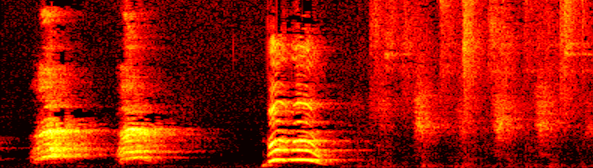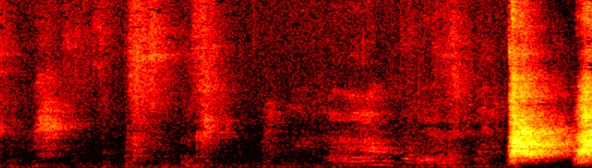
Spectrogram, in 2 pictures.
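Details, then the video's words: Japanese Chins bark in short harsh yaps and one ringing tonal yelp, followed by a stretch of softer mixed sounds and murmuring before another loud bark at the end. "Barking Japanese Chins"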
